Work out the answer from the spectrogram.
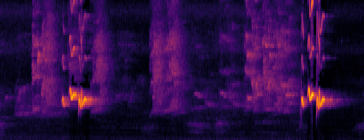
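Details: Cucak rante in spirited song for luring birds: two loud, shrill whistled phrases several seconds apart, each a quick pair of piercing notes, with softer chirping between them.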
